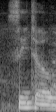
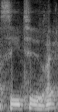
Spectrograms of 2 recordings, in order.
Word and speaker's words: Cito: little c two nuts sito not c2 i got you lucito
